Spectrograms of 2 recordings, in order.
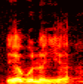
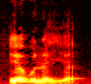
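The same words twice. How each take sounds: Both takes have the same delivery.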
